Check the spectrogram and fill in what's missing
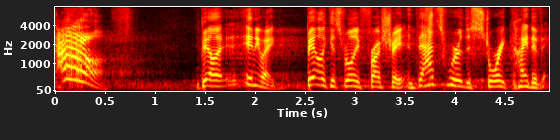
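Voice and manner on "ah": high, loud hammed-up yelp; mock shout. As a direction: yelp as if the word hurt. Balaam's cry after blessing.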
